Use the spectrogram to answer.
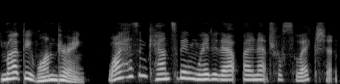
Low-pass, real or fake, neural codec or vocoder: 7.2 kHz; fake; codec, 16 kHz in and 24 kHz out, 2.2 kbps, FireRedTTS-2 codec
